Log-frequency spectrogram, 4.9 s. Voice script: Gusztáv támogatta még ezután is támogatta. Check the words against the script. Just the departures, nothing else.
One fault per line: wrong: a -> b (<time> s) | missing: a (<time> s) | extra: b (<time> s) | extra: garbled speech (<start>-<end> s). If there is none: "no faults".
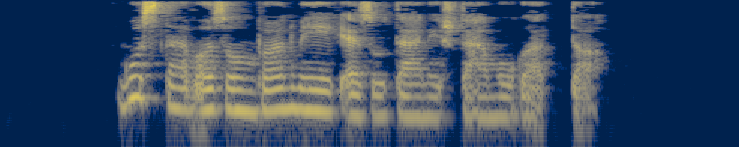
wrong: támogatta -> azonban (1.3 s)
